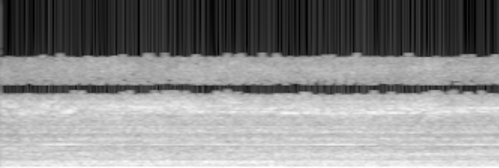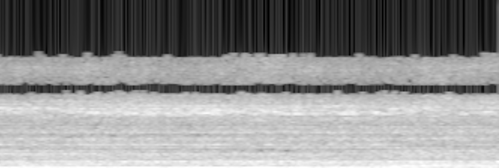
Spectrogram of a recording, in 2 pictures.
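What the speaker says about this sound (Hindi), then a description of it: "हेयर ड्रायर का यूज करते हैं।" A hair dryer runs at a steady, loud, continuous whirring hum for several seconds, with no speech over it.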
